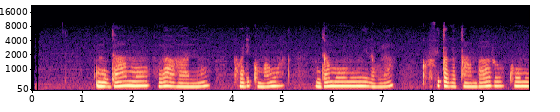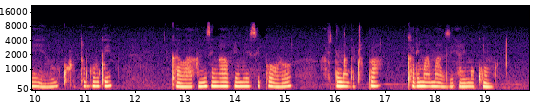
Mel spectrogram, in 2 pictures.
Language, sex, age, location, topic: Kinyarwanda, female, 18-24, Kigali, health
